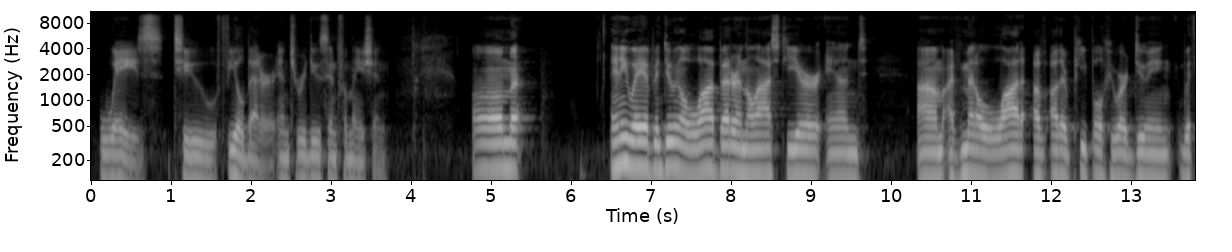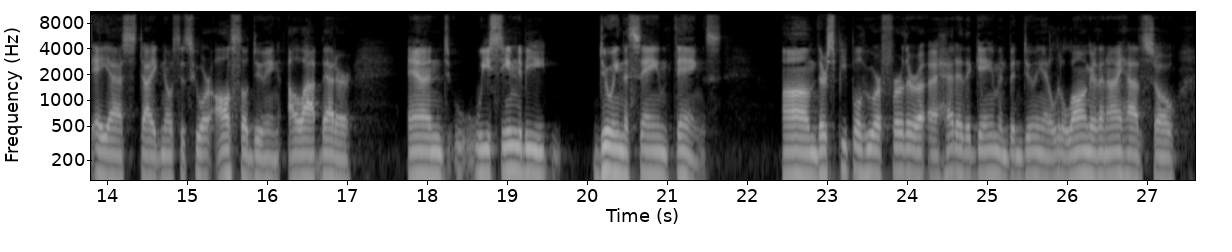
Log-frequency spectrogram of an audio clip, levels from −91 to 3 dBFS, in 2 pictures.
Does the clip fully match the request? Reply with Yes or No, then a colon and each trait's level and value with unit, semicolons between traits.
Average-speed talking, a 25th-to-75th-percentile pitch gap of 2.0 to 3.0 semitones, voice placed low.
Yes: average, 155 wpm; narrow, 2.5 semitones; low, 125 Hz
